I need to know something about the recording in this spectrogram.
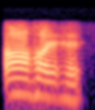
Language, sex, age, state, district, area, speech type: Assamese, male, 18-30, Assam, Charaideo, urban, conversation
